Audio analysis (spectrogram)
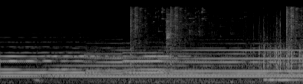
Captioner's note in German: Gläserklirren; Applaus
